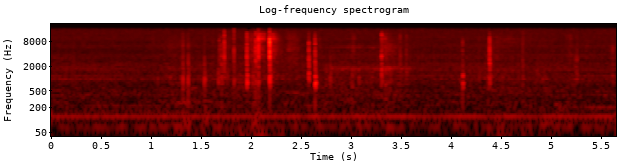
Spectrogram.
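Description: Quiet room tone with a steady low hum, broken by a scattered run of small clicks and rustles in the middle.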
